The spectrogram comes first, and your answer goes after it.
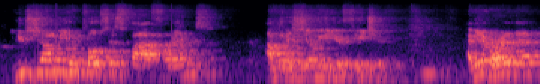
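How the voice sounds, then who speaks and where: Loud and energetic, a man talks at a high pitch with long, frequent pauses, amid audible room echo and noticeable background noise. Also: ordinary pitch variation. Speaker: motivational speaker. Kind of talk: motivational talk. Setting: stage with audience. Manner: fast; loud, energetic.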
